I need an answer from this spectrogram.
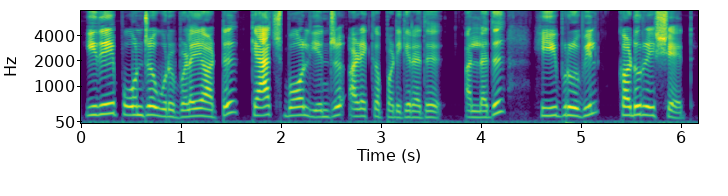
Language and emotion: Tamil, neutral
